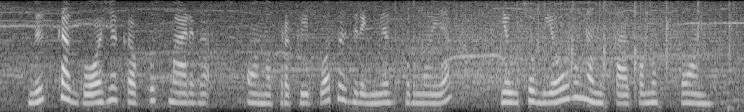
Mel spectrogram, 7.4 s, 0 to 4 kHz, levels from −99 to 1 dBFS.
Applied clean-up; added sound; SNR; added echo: none; Applause / Crowd / Cheering; 9 dB; none.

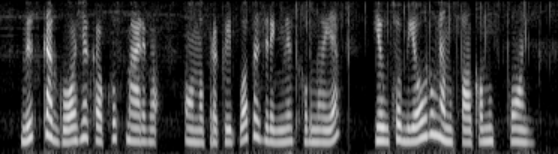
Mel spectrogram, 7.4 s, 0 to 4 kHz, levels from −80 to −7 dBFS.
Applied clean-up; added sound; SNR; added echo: neural separator model SepFormer WHAM!.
